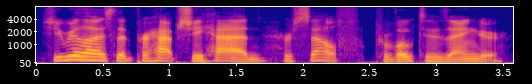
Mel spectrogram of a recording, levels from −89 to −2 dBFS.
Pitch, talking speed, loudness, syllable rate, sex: 135 Hz, 165 wpm, -20 LUFS, 5.0 syllables/s, male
